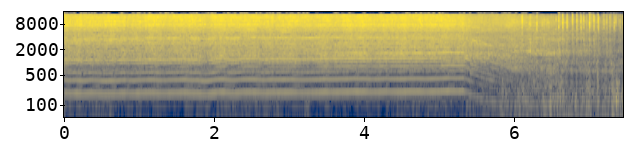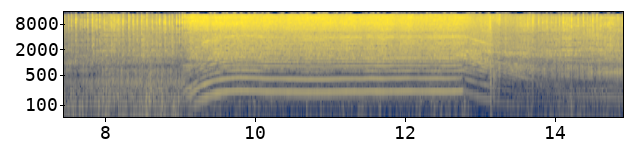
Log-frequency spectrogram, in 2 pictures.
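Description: Two-stroke chainsaw held at high revs while cutting at the base of a tree trunk. About five and a half seconds in it drops to idle, revs back up about three and a half seconds later, and drops to idle again near the end.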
